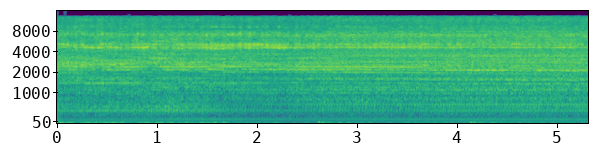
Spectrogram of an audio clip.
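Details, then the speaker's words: Subaru SVX after new spark plugs, coil packs and fuel pressure regulator vacuum hose, octane booster added for suspected old gas: steady, even idle with constant hum, no misses; runs much smoother, AC compressor suspected of a separate noise. "so there we go running much smoother i put the octane booster in there so hopefully we're running out some old gas"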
